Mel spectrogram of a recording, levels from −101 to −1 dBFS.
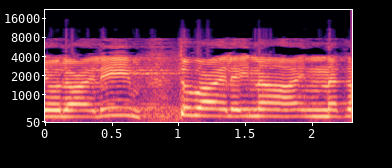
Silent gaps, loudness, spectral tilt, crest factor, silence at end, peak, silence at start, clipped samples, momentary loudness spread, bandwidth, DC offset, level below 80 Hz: none; -11 LUFS; -3 dB/octave; 12 dB; 0 s; 0 dBFS; 0 s; under 0.1%; 4 LU; 9.8 kHz; under 0.1%; -50 dBFS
